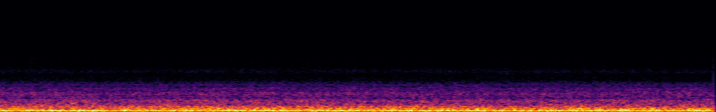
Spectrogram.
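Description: Tyres roll on a wet highway with a steady hum.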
